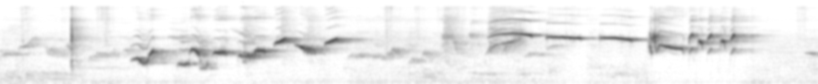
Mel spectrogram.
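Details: White-rumped shama delivering a long-rolling song: a rapid run of varied whistled and chirping notes, then a clear, bright, sustained whistle that slides slightly before breaking into quick, jumbled trills.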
